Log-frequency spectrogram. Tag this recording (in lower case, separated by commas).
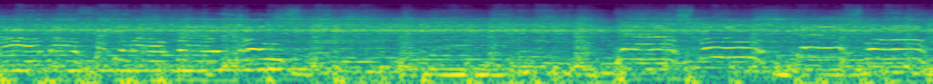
singing, music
